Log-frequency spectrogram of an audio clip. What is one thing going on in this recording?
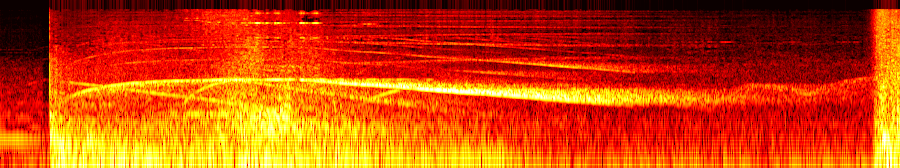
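A police siren wails and slowly falls in pitch.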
